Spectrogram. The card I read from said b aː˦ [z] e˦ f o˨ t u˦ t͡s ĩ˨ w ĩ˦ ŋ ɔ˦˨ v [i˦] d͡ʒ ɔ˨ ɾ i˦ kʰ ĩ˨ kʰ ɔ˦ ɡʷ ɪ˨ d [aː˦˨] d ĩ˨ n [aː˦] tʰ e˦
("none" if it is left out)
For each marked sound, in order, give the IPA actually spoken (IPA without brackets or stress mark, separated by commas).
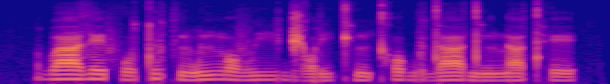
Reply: z, iː˦, aː˦, a˦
